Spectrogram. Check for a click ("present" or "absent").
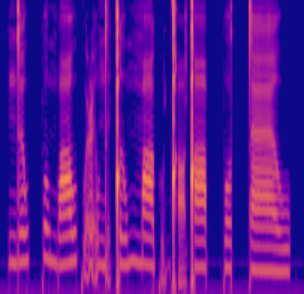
present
